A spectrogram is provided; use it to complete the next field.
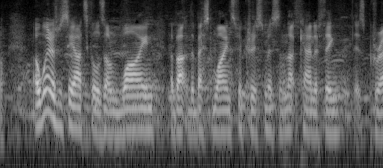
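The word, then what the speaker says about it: Waen: The first one I'm going to choose is a beer from the wine brewery. Quite confusing, pronounced wine, spelt W-A-E-N.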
